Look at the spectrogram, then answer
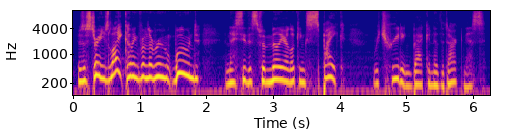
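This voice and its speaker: A woman's voice: a little high, normal speed, mellow. A woman streamer doing jokey live game commentary and reading dialogue aloud theatrically. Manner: jokey, playful, theatrical, swears casually. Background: game music.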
